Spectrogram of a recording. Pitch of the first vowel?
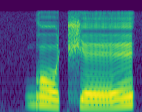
falling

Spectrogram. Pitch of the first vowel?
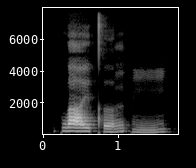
high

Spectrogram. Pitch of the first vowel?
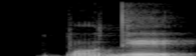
low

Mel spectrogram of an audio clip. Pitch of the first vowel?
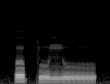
high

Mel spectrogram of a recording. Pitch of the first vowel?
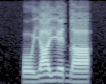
low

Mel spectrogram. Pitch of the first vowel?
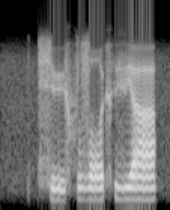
low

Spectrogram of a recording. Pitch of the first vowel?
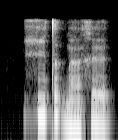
high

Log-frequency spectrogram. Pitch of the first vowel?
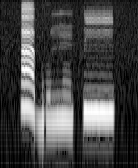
falling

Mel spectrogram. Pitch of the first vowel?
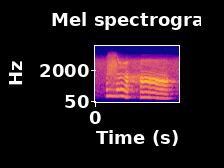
falling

